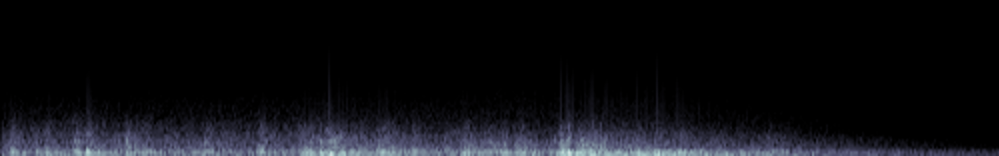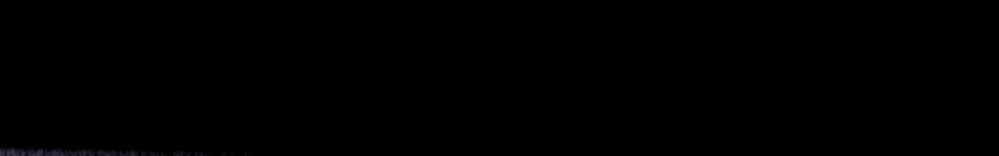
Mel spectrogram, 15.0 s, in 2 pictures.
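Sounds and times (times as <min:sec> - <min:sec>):
thunder: 0:00.0 - 0:07.4.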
